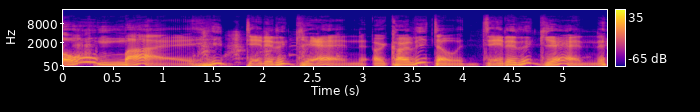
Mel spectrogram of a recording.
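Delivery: deep, very slow voice drawing every word out. Redoing a soundbite line after being asked: George Takei voice. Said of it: "you gotta do it in the George Takei voice".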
